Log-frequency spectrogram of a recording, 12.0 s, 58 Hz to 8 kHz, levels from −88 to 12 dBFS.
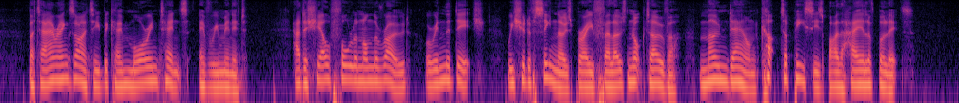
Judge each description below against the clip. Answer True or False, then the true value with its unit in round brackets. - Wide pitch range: False (4.0 semitones)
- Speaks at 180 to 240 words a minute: True (190 wpm)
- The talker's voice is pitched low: False (145 Hz)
